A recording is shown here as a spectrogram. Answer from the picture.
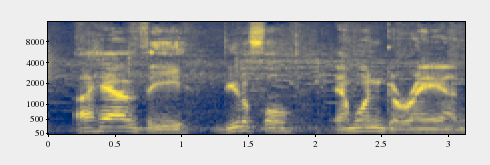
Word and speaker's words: Garand: I have the beautiful M1 Garand. Some people pronounce it M1 Garand, but either way is fine.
